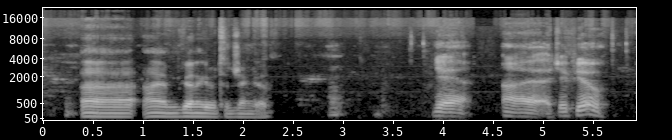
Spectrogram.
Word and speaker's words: Django: All right, fair enough, but Django Unchained will take the crown for this Django Unchained. There you go. All right, and the D is silent.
